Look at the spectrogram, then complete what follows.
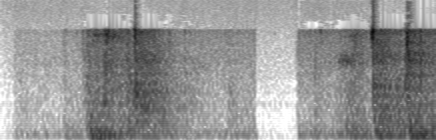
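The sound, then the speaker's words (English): A heavy door opens with a scraping swing, then after a brief silence closes again with a rattling thud, two fairly loud movements and no talking. “what's with you in that door?”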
